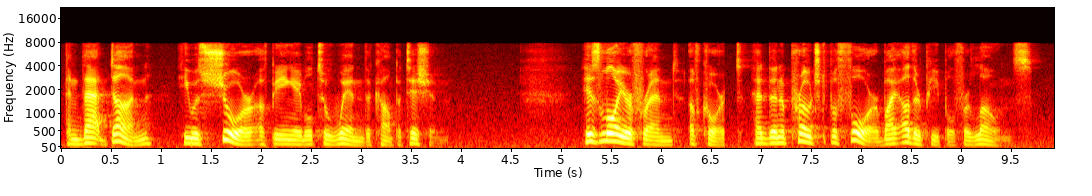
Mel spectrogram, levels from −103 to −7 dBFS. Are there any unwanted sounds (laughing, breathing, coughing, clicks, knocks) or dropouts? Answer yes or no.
yes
